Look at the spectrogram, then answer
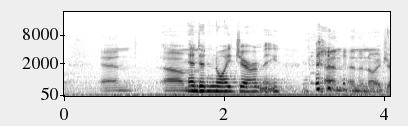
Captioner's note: laughs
